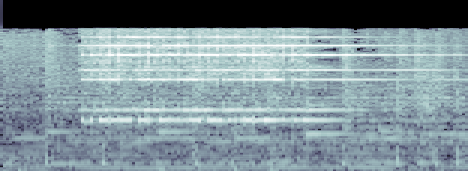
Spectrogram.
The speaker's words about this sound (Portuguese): Ah, ai, meu celular tá tocando.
